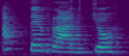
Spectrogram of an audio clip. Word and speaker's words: atterrissage: on a atterrissage atterrissage nous avons trois doubles dans ce mot atterrissage nous avons double t nous avons double r on a des double g donc attention à bien les prononcer ok pour leur faire entendre ces doubles ok pour les prononcer tous et ce qu'est l'atterrissage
